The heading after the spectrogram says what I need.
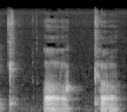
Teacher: Later changes in some English dialects meant that the first vowel was lengthened and backed again, the vowel in the unstressed syllable was weakened, and at least in my accent, the r disappeared in words where it doesn't have a vowel after it. This is called non-roticity. · when I say car, I don't say a r sound at the end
